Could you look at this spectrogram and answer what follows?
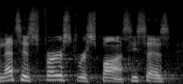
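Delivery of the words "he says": usual speaking voice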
